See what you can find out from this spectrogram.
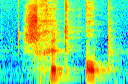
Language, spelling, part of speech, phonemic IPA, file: Dutch, schudt op, verb, /ˈsxʏt ˈɔp/, Nl-schudt op.ogg
- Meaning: inflection of opschudden: 1. second/third-person singular present indicative 2. plural imperative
